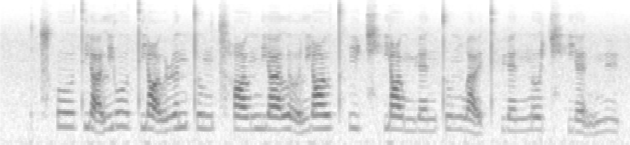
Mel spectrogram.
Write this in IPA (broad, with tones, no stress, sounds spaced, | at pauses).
t͡sʰ o˧˥ ʊ̯ t̪ j ä̰˨˩ l j o˥˩ ʊ̯ t̪ j ɑ̰˨˩ ʊ̯ ɻ ə˥ n t̪ ʊ˧˥ ŋ t͡sʰ ɑ˧˥ ʊ̯ n̪ j ä˧˥ l ɤ̰˨˩ l j ɑ˥ ʊ̯ t̪ʰ i˥˧ t͡ɕʰ j ɑ˥˩ ʊ̯ m ɥ ɛ˧˥ n t̪ u˥ n̪ w a̰˨˩ ɪ̯ t̪ʰ ɥ ɛ˧˥ n n̪ ɤ˥ t͡ɕʰ j ɛ̰˨˩ n m y˥˩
